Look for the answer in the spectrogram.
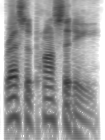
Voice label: "Reciprocity", American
